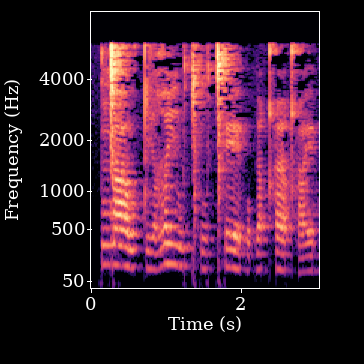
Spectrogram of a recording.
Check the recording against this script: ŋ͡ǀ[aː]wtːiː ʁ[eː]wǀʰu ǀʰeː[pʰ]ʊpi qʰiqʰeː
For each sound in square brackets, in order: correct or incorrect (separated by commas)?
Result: correct, incorrect, incorrect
